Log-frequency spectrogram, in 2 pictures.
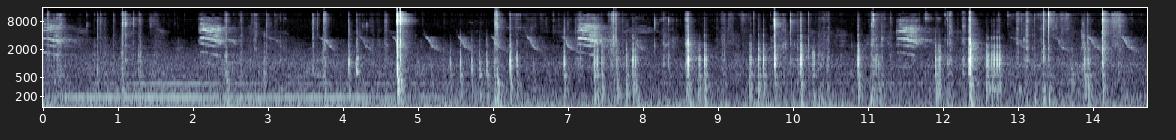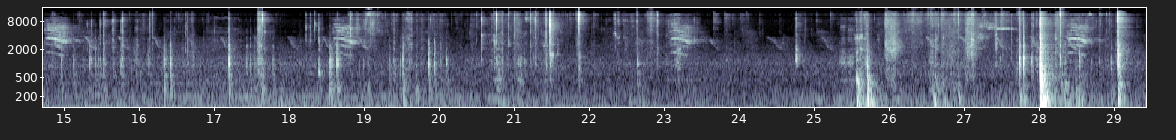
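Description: Plastic clips and housing of a BMW E36 M3 instrument cluster clicking and creaking in scattered small clicks as gloved hands work them loose, ending in a run of louder snaps, the loudest near the end as the circuit board comes free. A bird chirps repeatedly in the background over a steady low hum.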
